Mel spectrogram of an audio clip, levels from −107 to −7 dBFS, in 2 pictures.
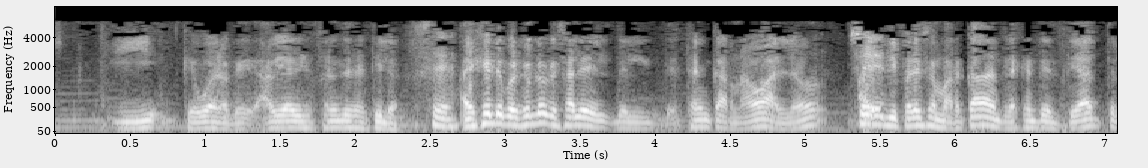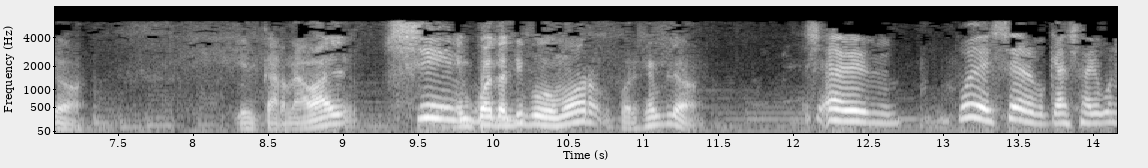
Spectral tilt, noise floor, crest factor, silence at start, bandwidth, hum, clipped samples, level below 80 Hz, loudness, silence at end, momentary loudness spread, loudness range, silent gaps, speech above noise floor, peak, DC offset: -7.5 dB/octave; -45 dBFS; 18 dB; 0 s; 6.2 kHz; none; under 0.1%; -42 dBFS; -18 LUFS; 0 s; 12 LU; 3 LU; none; 27 dB; 0 dBFS; under 0.1%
